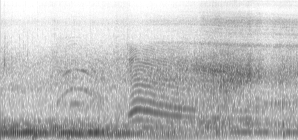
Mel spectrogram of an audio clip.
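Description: Tap water running and splashing onto a plastic crate of toys, over a steady low motor hum, with a brief child's voice.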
